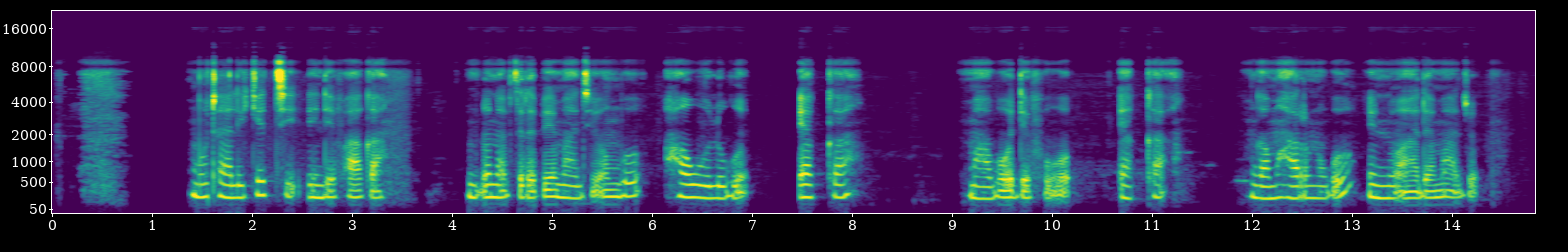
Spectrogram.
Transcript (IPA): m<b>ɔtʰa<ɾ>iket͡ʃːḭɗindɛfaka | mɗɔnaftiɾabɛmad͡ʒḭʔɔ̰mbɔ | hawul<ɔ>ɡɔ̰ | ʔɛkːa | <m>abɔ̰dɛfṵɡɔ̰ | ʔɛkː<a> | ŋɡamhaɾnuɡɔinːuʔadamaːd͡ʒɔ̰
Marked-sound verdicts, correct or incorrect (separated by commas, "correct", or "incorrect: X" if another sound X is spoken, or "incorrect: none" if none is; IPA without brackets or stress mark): correct, incorrect: l, incorrect: u, correct, correct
